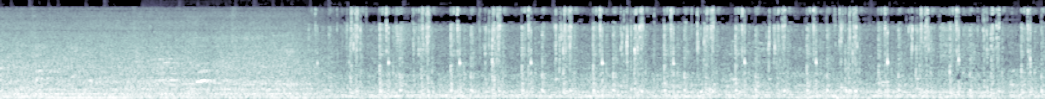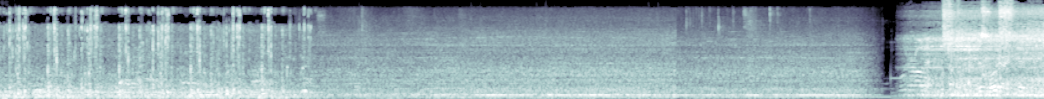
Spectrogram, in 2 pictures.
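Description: Food-depositing machine running in a factory: a steady hum, with a long run of sharp, regular clicks through the middle stretch.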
